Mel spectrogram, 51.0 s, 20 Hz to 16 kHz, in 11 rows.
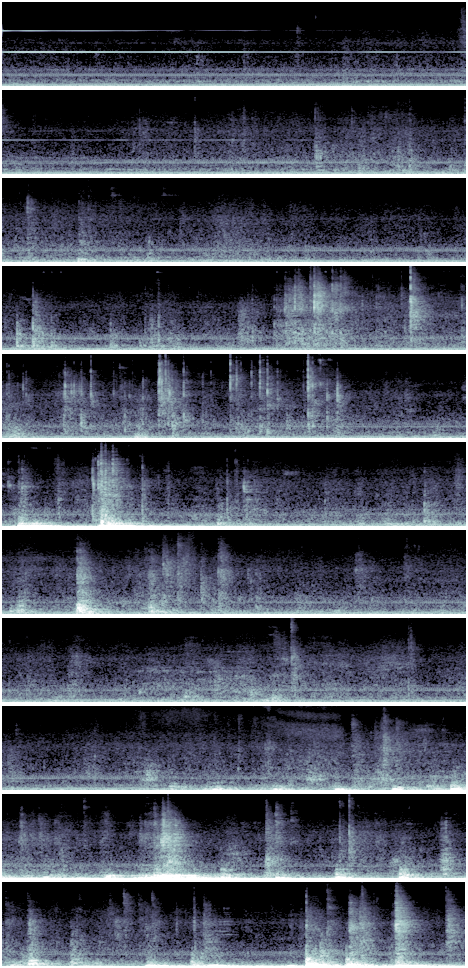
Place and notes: Unnamed Road, Dorchester, UK - New Barn Morning Meditation Pt3
This upload captures the end of the morning sitting, the bells sounding to invite participants to stand, bow and leave the room together. Participants are in noble silence as they leave (a period of silence lasting from the evening sitting meditation at 8.30pm to breakfast at 8.30am). (Sennheiser 8020s either side of a Jecklin Disk on a SD MixPre6)
October 2017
